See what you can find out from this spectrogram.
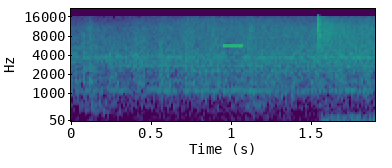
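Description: A telescope's alpha axis motor whirs steadily with a mechanical, printer-like hum, a faint high whine briefly appearing, then a deeper rumble kicking in near the end as the movement shifts.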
